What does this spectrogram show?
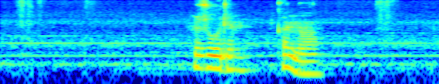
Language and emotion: Russian, neutral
